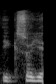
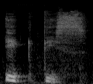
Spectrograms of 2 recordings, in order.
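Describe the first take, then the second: First: The word ends with an e vowel sound. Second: The word ends with an s sound. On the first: This is the Hispanicized reading of the Greek letters. The speaker calls it wrong. "se ha castellanizado como ixoye, pero en sí no es ixoye" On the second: This is the original Greek reading of the letters. The speaker calls it right. "es ictis"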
